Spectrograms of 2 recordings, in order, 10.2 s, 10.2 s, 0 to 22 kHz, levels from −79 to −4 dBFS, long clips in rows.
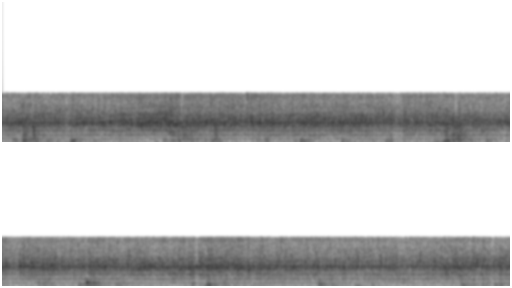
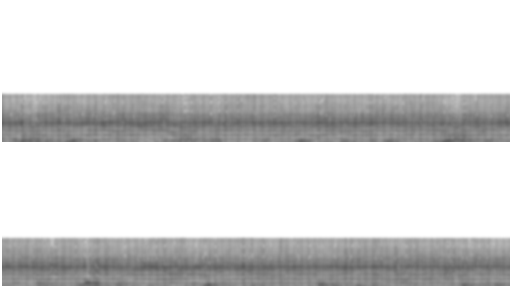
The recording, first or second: first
